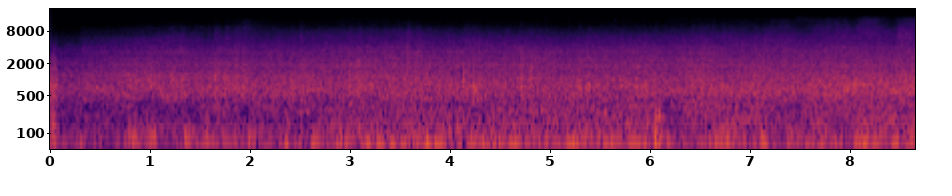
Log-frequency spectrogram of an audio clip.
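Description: Double-deck TGV Duplex high-speed train rolling past, a steady noise of wheels on the rails that grows slowly louder, with one short click about six seconds in.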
